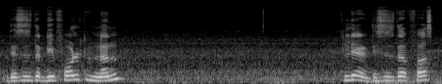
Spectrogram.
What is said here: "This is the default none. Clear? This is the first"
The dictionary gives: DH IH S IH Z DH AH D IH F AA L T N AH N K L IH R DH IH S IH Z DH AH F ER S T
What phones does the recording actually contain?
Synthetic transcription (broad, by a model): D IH S IH Z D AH D IH F AA L T N AH N K L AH R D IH S IH Z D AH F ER S T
